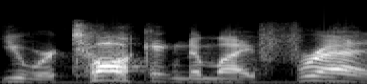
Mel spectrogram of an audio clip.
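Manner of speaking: growled, pointed delivery. Voicing Jonathan in a shared story, speaking to another character: Jonathan growling. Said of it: "Jonathan growls at him like".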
